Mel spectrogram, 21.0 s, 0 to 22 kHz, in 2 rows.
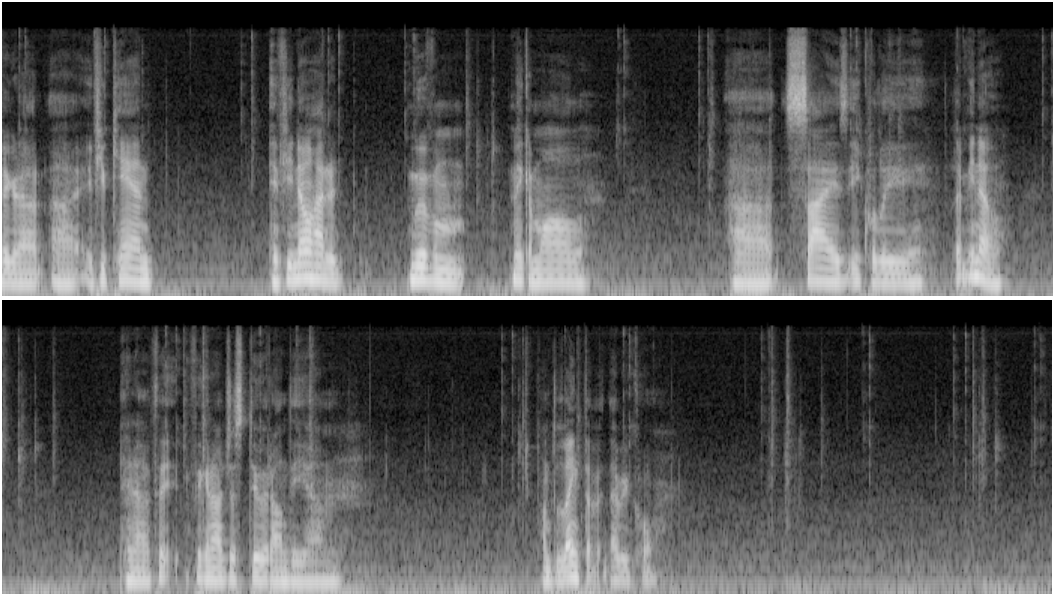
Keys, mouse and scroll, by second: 0.3-2.6 middle drag, 2.6 click, 3.0 s, 5.0 s, 6.1-7.1 drag, 7.5 s, 8.9 g, 10.9 s, 13.3 middle click, 13.7 middle click, 16.1 s, 18.5 s, 20.5 s.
